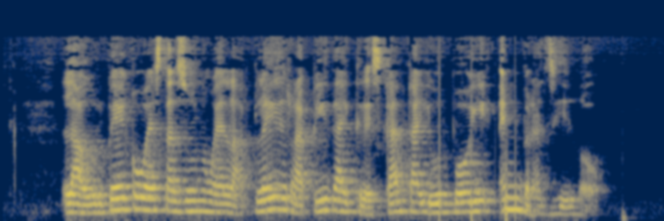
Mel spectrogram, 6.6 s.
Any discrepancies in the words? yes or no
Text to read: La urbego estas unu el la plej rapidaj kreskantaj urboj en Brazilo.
no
